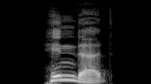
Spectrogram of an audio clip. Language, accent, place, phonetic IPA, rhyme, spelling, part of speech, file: German, Germany, Berlin, [ˈhɪndɐt], -ɪndɐt, hindert, verb, De-hindert.ogg
- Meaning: inflection of hindern: 1. third-person singular present 2. second-person plural present 3. plural imperative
